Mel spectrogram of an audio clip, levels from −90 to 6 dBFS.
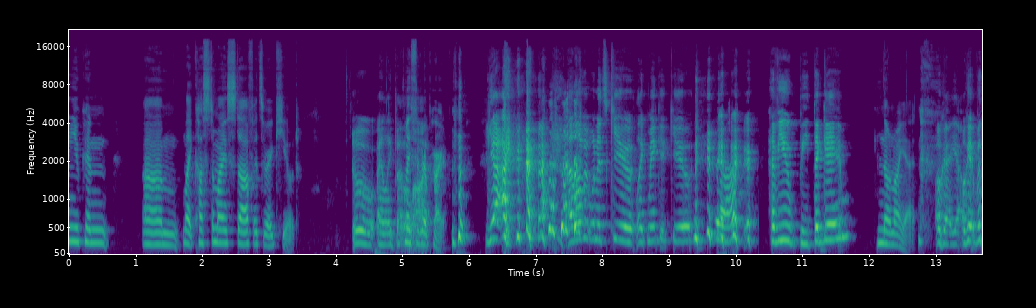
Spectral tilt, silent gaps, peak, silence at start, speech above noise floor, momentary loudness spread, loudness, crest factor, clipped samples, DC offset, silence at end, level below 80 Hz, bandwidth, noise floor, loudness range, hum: -3 dB/octave; none; -6 dBFS; 0 s; 48 dB; 15 LU; -26 LUFS; 22 dB; under 0.1%; under 0.1%; 0 s; -72 dBFS; 18 kHz; -75 dBFS; 9 LU; none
